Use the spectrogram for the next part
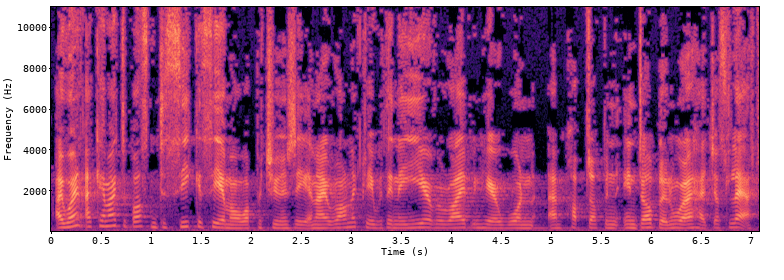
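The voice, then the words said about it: Irish accent. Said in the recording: “You probably recognize from my accent, Aoife. I think we graduated within a year of each other from Trinity in Dublin.”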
